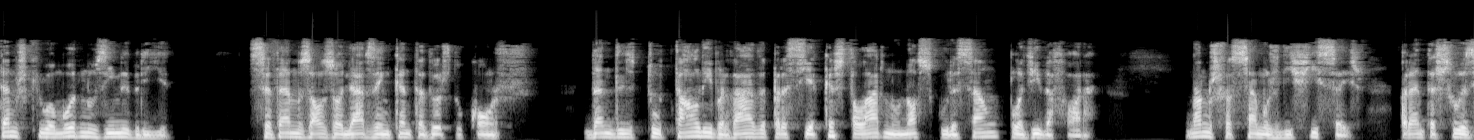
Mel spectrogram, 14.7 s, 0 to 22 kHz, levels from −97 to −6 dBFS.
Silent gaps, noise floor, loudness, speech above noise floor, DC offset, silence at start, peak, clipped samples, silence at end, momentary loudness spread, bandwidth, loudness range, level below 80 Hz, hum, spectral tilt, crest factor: none; -84 dBFS; -17 LUFS; 68 dB; under 0.1%; 0 s; -2 dBFS; under 0.1%; 0 s; 8 LU; 7.2 kHz; 3 LU; -38 dBFS; none; -5.5 dB/octave; 16 dB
